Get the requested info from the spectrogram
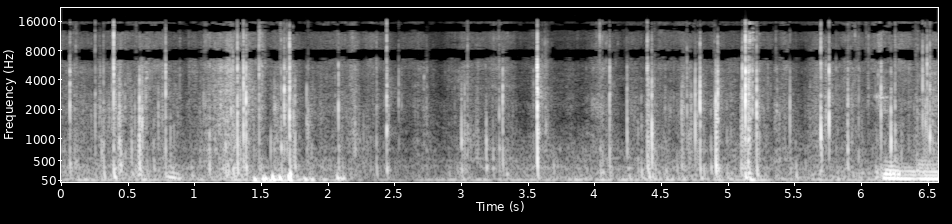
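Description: Small plastic parts bags being handled and crinkled, with irregular crackles and clicks. A low steady hum starts just before the end.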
